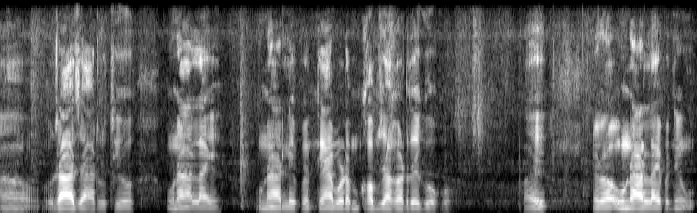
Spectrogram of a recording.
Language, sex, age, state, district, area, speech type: Nepali, male, 45-60, West Bengal, Kalimpong, rural, spontaneous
